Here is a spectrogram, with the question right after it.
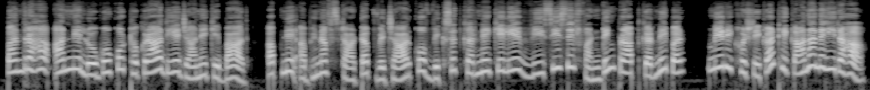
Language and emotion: Hindi, happy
